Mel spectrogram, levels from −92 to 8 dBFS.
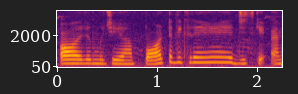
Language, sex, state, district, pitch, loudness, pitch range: Hindi, female, Himachal Pradesh, Shimla, 210 Hz, -18 LUFS, 205-265 Hz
